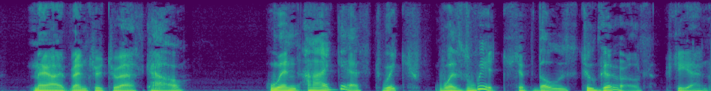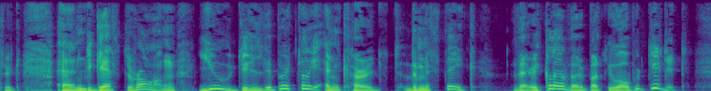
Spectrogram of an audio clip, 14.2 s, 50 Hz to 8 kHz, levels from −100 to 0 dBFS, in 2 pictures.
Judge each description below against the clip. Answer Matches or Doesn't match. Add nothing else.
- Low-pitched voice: Matches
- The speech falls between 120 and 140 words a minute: Matches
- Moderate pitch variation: Doesn't match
